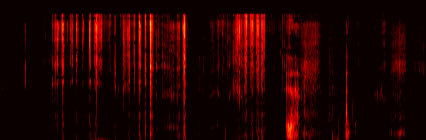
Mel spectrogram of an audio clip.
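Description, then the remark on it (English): Someone crunches a whole edible insect, eating it all at once: a quick series of sharp, dry crackling bites and chewing noises, mostly alone, with a brief louder crunch burst partway through and faint voice sounds. “Go for the whole thing all at once and get that crunch factor and get the explosion of taste all at once.”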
